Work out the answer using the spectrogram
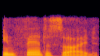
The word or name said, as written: infanticide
